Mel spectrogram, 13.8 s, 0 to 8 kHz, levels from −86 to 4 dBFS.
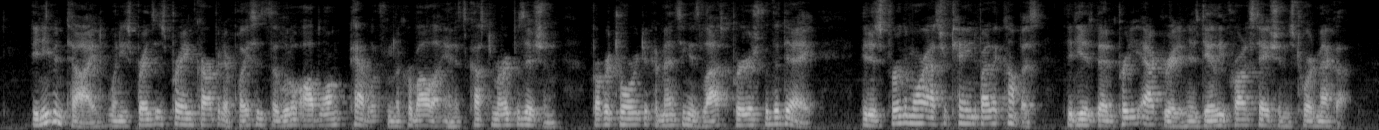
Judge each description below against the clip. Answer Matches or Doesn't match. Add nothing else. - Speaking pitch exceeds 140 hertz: Doesn't match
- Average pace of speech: Doesn't match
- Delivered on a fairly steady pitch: Doesn't match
